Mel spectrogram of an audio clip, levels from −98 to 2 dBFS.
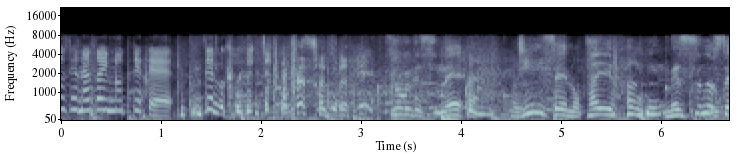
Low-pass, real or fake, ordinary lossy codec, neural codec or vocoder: none; fake; none; codec, 16 kHz, 2 kbps, X-Codec, HuBERT features, trained on balanced general audio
